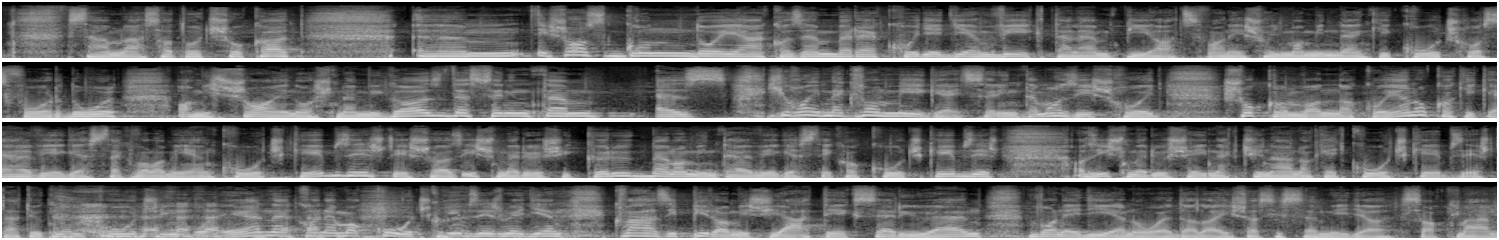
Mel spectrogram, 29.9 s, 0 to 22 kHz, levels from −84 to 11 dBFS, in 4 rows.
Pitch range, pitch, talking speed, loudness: 110-155 Hz, 125 Hz, 160 wpm, -13 LUFS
